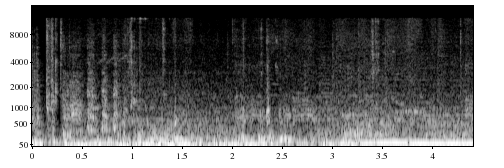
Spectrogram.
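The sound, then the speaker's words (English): Skoda car driving smoothly down a straight road beside a river, heard as loud, steady engine and road rumble that holds even and unbroken from start to finish. “here we go on a little journey. Oh, I'm liking this drive. Very smooth. I might not be able to give this yoke back at all. So I'm driving down a very straight road.”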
